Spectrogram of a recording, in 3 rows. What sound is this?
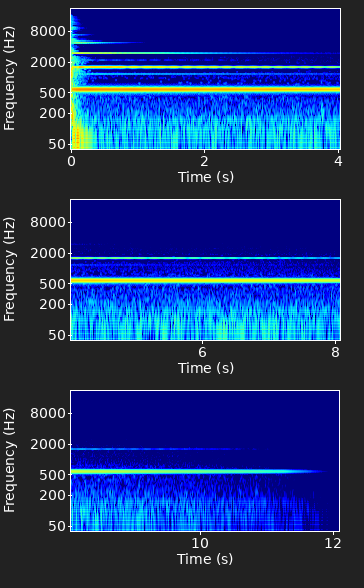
Medieval Bell D3
Medieval bell set built by Nemky & Metzler in Germany. In the middle ages the bells played with a hammer were called a cymbala.
Recorded with Zoom H2.
bell, cymbala, medieval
